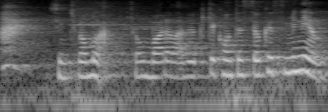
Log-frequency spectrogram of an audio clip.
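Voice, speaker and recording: A woman talks at a fairly quick pace, with audible room echo and light background noise. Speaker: vlogger. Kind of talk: casual vlog chat. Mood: shaken but cheerful. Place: hall. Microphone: phone near.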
